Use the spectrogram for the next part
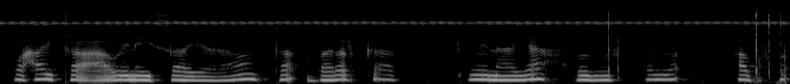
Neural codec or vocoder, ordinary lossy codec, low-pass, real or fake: none; none; 14.4 kHz; real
